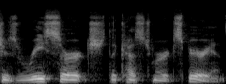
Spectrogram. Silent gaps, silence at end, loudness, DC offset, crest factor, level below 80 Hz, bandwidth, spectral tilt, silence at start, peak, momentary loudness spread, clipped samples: none; 0.1 s; -26 LUFS; under 0.1%; 16 dB; -62 dBFS; 14 kHz; -4 dB/octave; 0 s; -10 dBFS; 9 LU; under 0.1%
